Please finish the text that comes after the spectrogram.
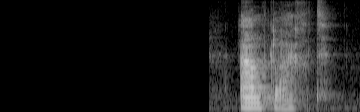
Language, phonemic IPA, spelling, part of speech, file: Dutch, /ˈaɲklaɣt/, aanklaagt, verb, Nl-aanklaagt.ogg
- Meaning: second/third-person singular dependent-clause present indicative of aanklagen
